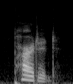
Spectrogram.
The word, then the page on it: parted: American English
